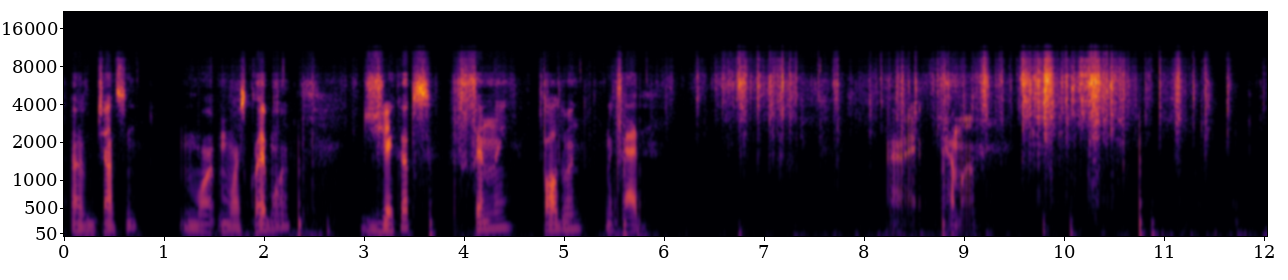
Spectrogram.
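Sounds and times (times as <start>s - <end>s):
trading cards being handled: 2.4s - 12.0s
plastic wrapper crinkling: 3.8s - 12.0s
plastic pack ripping open: 5.9s - 12.0s.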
